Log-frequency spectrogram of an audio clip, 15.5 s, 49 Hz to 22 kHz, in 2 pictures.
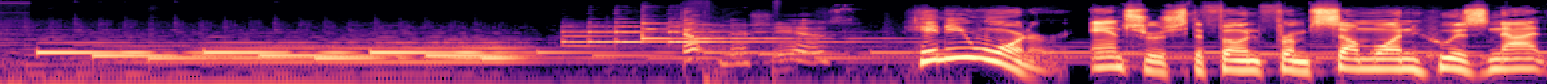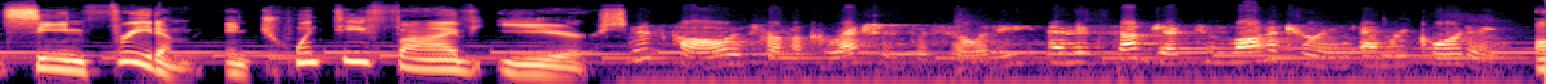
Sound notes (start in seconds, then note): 0.1 gentle music; 2.8 ringtone chimes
